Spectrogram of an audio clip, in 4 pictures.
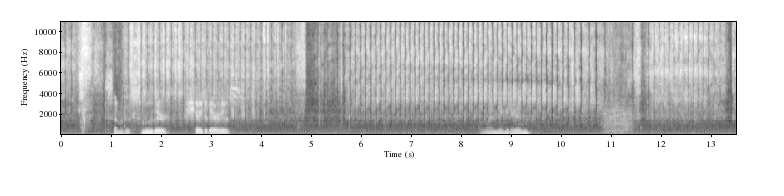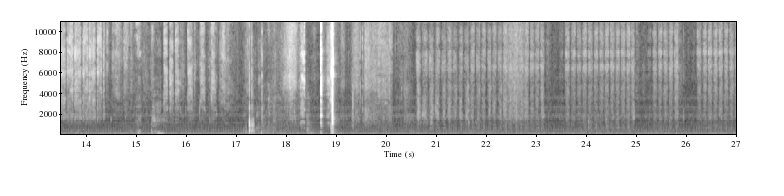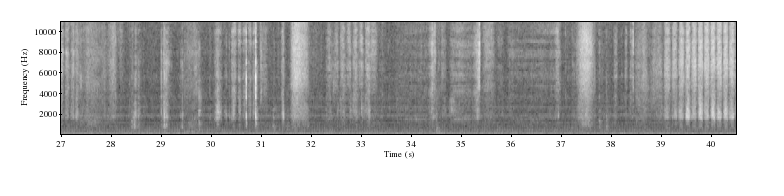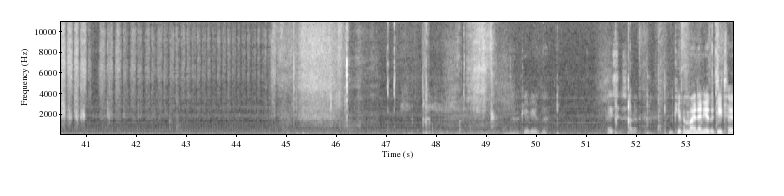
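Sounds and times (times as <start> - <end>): pencil rubbing on paper: 0.0 - 4.9, 5.5 - 14.9, 15.6 - 16.8, 20.6 - 27.4, 31.6 - 33.3, 38.9 - 46.0.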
